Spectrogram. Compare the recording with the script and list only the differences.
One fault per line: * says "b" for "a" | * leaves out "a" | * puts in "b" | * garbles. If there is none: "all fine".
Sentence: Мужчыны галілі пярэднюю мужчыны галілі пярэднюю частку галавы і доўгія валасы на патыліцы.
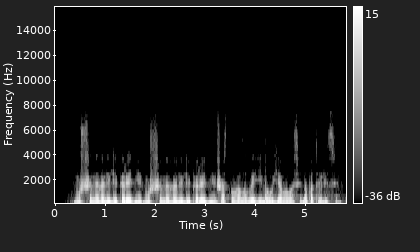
all fine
